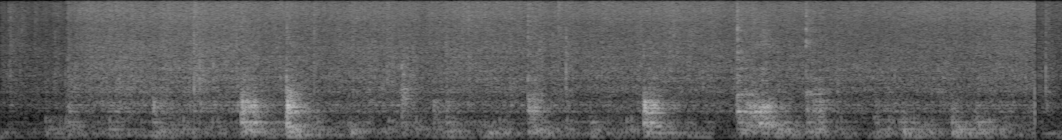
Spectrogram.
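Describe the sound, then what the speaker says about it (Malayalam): Beans, chopped onion, kanthari chili and mustard seeds fry in oil in a pan for a Kerala-style mezhukkupuratti, giving a steady loud sizzle with spatula stirring scrapes throughout, no talking. "കടുക് ഇട്ട് കൊടുക്കാം. ബീൻസ് ചേർത്ത് കൊടുക്കാം. സവാളയും അരിഞ്ഞിട്ട് കാന്താരിയും കൂടി ചേർത്ത് കൊടുക്കുന്നുണ്ട്."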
